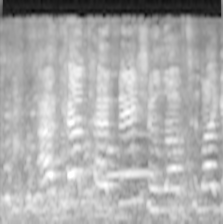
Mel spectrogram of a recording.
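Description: High-pitched children's voices speaking, with no words that can be made out.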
